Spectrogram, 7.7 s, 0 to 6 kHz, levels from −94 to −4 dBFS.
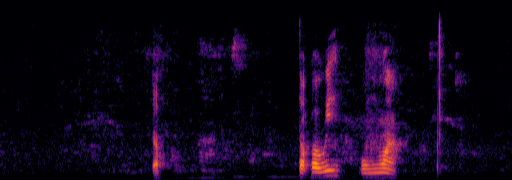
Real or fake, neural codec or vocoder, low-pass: real; none; 5.4 kHz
